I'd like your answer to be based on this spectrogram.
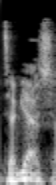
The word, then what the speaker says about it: Technos: Did I say that right? Technos.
